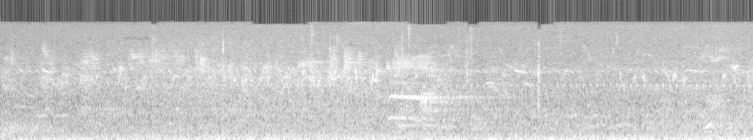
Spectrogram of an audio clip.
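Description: Faint wild outdoor ambience: scattered bird chirps and calls over a steady low background hiss, with one brief, clearer call about four seconds in.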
